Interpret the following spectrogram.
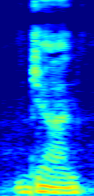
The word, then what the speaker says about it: Gian: Is it pronounced John or Gian? John. Okay, yeah, I thought they pronounced it John.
